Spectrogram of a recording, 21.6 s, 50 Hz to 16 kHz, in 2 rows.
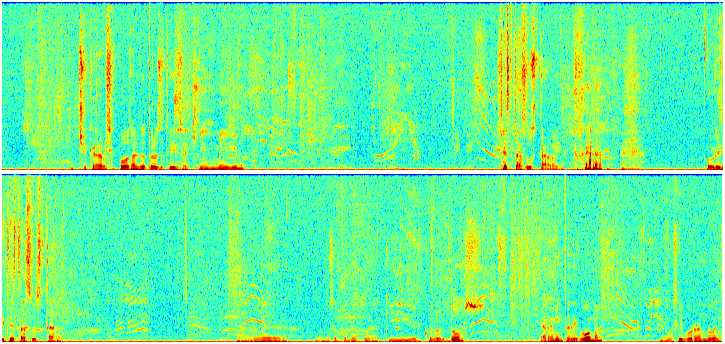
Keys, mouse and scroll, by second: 3.4-3.9 scroll down 2, 4.5-5.1 scroll down 2, 5.5-8.3 alt+drag, 8.6 middle click, 9.1 middle click, 9.6 alt+click, 11.3 alt+middle click, 12.1 alt+click, 13.0-13.6 scroll up 4, 14.2 alt+middle click, 15.3 middle click.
